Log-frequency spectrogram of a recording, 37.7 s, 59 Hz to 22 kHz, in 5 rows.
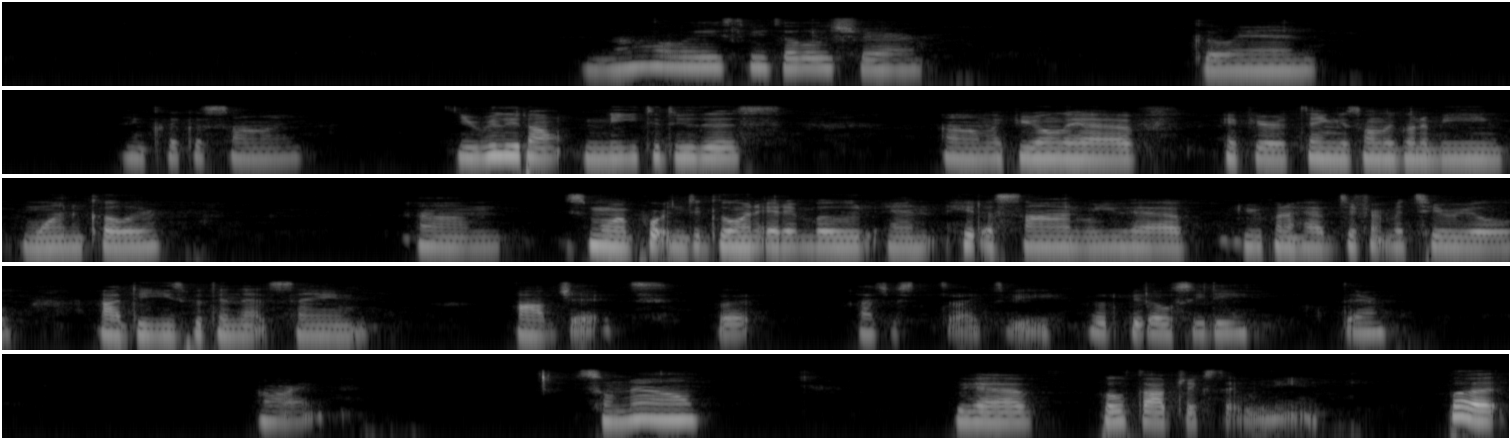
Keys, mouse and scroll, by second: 0.8 right click, 2.5 Tab, 4.2 a, 4.6 a, 7.7 click, 9.6 click, 29.3 Tab, 30.7 KP_1, 34.6 shift+middle click.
